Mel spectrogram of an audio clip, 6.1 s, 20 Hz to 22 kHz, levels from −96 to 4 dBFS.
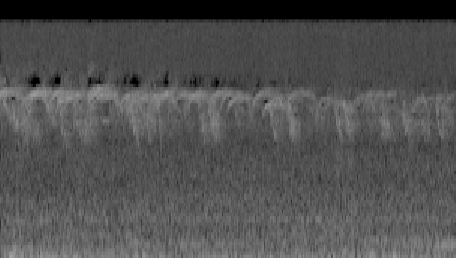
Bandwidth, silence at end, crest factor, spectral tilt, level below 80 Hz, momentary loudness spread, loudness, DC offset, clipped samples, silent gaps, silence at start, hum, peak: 16 kHz; 0 s; 16 dB; -1 dB/octave; -50 dBFS; 7 LU; -36 LUFS; under 0.1%; under 0.1%; none; 0 s; none; -22 dBFS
